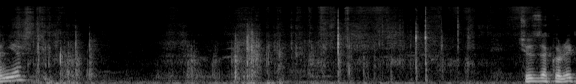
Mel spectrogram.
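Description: Paper pages rustle and crinkle as they are turned.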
